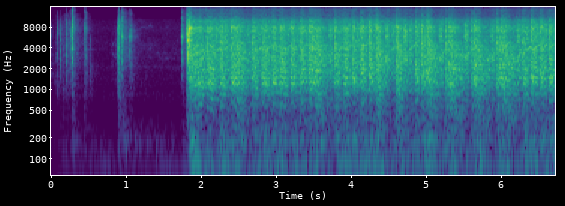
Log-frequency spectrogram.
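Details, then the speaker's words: 1987 Nissan Pathfinder VG30i with cams, converted to VG30E EFI, on a start attempt after the distributor fix: a few sputtering cranks, then a loud, rough, uneven roar as it almost catches. The engine is nearly starting and the timing is still unsorted. "whoo she's close I'm not gonna lie confidence is low"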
